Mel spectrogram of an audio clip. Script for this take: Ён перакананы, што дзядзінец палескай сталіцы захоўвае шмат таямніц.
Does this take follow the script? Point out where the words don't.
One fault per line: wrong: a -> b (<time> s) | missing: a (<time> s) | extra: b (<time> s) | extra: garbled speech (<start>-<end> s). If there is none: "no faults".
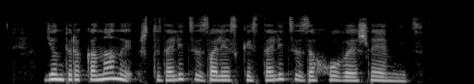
wrong: дзядзінец -> сталіцы (1.6 s)
missing: шмат (3.6 s)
